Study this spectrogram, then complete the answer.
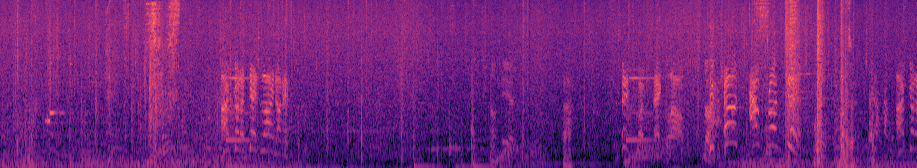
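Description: Footsteps thud on stone and wooden boards.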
